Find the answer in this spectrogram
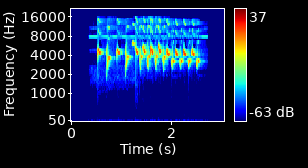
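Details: High, tinkling goldfinch song: several spaced introductory chirps leading into a long, quick series of bouncy, liquid twitter notes that drop slightly in pitch toward the end; silent background.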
